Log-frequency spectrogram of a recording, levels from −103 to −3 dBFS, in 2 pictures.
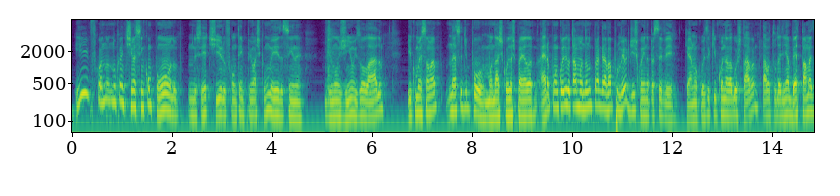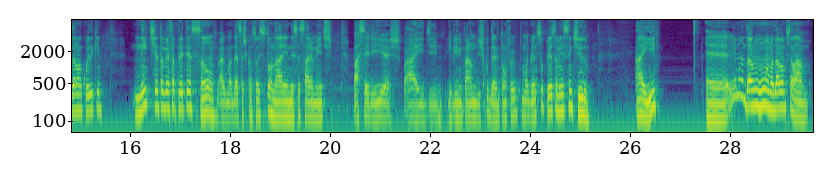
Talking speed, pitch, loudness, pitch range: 200 wpm, 125 Hz, -20 LUFS, 110-160 Hz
